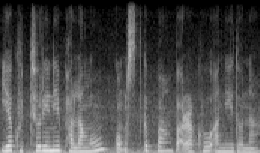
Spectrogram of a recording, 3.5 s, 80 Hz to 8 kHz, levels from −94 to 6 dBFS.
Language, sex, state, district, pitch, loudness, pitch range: Garo, female, Meghalaya, West Garo Hills, 220 Hz, -16 LUFS, 190-235 Hz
